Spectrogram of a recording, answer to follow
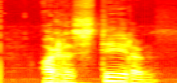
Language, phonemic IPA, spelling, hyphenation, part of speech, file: Dutch, /ɑrɛsˈteːrə(n)/, arresteren, ar‧res‧te‧ren, verb, Nl-arresteren.ogg
- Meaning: to arrest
